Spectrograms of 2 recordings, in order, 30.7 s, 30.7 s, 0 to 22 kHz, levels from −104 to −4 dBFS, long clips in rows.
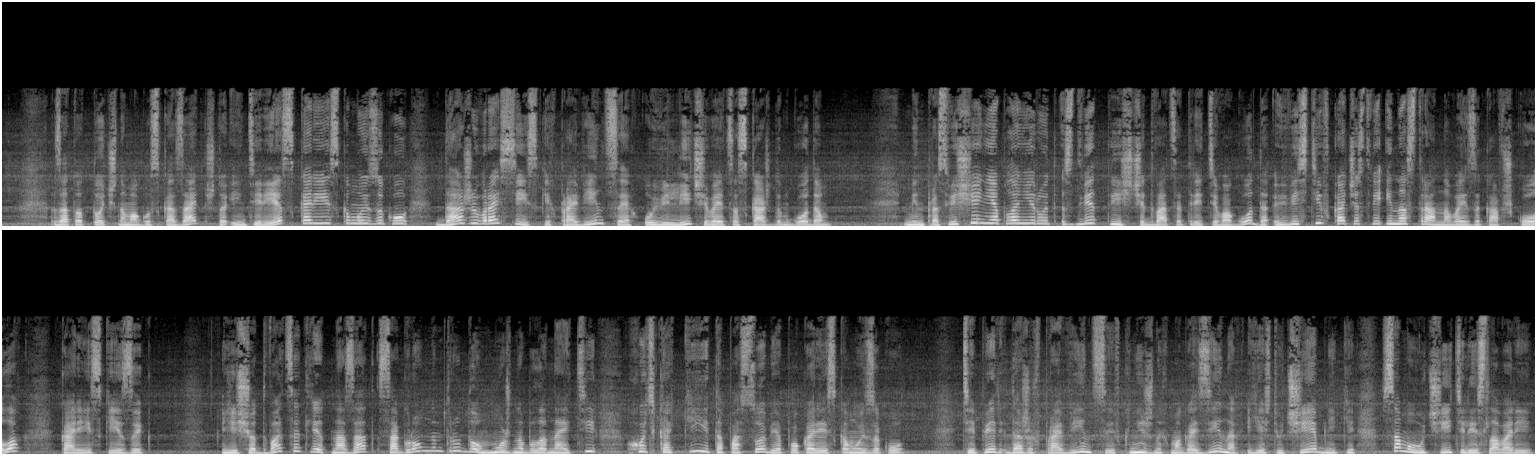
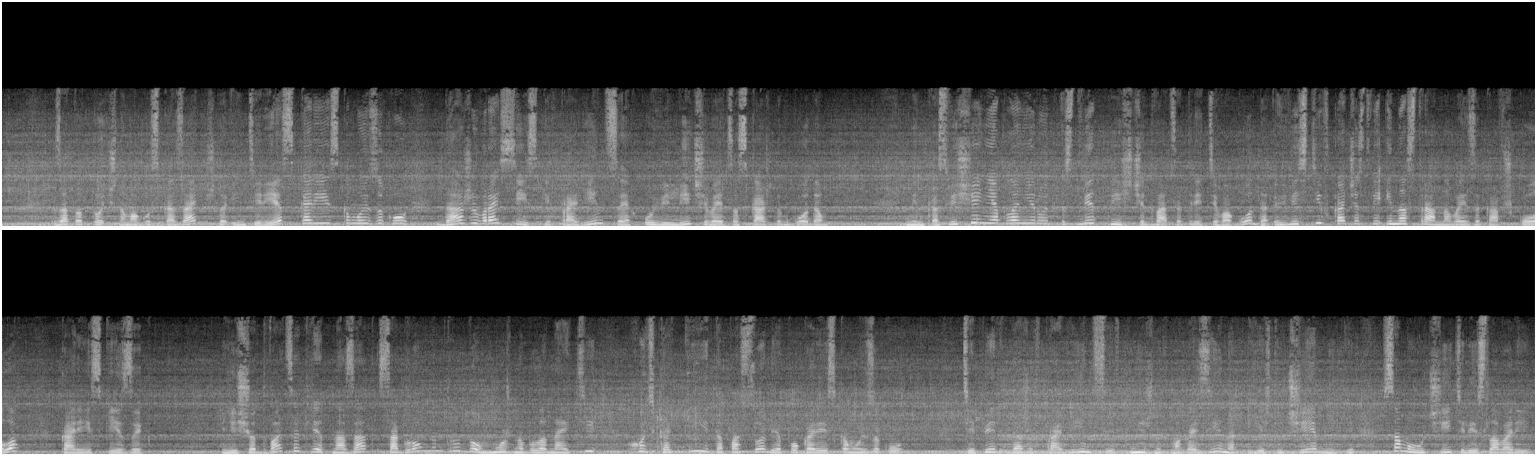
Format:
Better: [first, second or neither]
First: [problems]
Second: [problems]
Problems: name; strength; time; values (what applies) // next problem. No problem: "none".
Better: first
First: household noises; faint; throughout; 25 dB below the speech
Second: household noises; loud; throughout; 8 dB below the speech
